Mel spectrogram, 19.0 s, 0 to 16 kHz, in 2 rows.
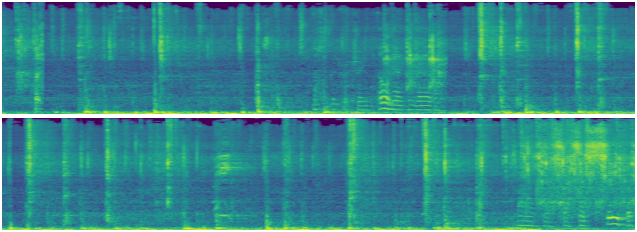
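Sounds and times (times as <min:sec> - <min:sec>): rackets striking shuttlecock: 0:01.1 - 0:01.6, 0:07.1 - 0:12.3, 0:14.6 - 0:17.2.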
